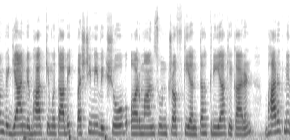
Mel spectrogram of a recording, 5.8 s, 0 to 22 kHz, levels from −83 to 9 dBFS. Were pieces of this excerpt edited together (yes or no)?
no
